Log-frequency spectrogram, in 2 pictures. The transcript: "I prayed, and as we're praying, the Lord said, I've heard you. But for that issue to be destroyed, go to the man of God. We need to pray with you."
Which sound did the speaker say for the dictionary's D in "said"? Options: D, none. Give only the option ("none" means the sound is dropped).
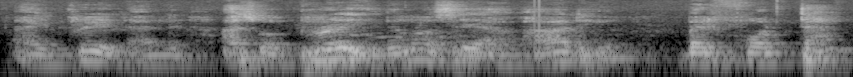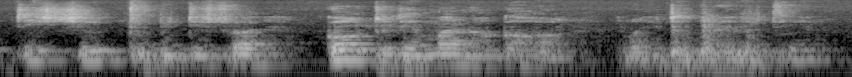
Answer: none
